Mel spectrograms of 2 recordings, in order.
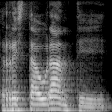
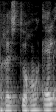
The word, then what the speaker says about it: restaurante: El restaurante. Le restaurant, el restaurante. Attention, le A et U se prononcent bien.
